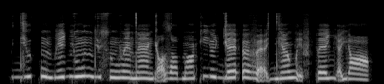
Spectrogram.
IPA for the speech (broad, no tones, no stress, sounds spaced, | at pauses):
dʲ u k ũ b e ɟ ũ n d y s ũ v ɛ̃ d̪ æ̃ ɡ ḛ zˤ œ b ɑ̃ k j ø ɟ ɛ ʔ œ v æ̰ dʲ ɑ̃ w ḛ f p ɛ ʎ æ̰ j ɑ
